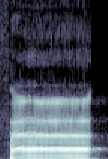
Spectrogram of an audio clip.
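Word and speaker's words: ف: গইন, ফা, ফা, ফা উচ্চারণের ক্ষেত্রে আমরা কি করব, উপরের যে আমাদের দাঁতগুলো রয়েছে সেগুলোকে আমরা আমাদের নিচের যে ঠোঁট রয়েছে সেই ঠোঁটের পেটে লাগিয়ে দিব, অর্থাৎ ঠোঁটের যে ভিজা অংশটা রয়েছে সেই ভিজা অংশে আমরা লাগিয়ে উচ্চারণটা করব। তাহলে কিন্তু আমাদের ফা উচ্চারণটা একেবারে পারফেক্ট সুন্দরভাবে হয়ে যাবে।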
